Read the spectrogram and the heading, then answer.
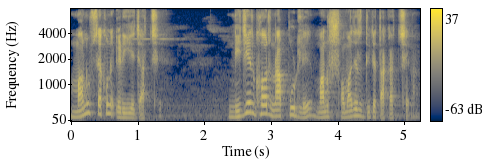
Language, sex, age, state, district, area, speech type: Bengali, male, 18-30, West Bengal, Purulia, rural, spontaneous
